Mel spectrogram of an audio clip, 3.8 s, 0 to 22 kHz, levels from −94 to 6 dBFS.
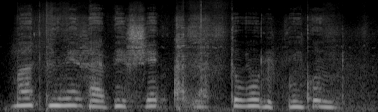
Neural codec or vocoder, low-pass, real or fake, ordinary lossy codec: codec, 44.1 kHz, 1.7 kbps, Pupu-Codec; none; fake; none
